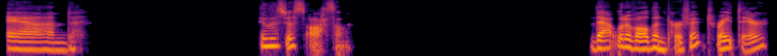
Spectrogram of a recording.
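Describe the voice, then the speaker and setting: A woman's voice: medium pitch, slow, long pauses, no room sound, studio quality. A middle-aged woman with an Upper Michigan Yooper accent telling a personal story in a chatty, informal, emphatic way. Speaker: vlogger.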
